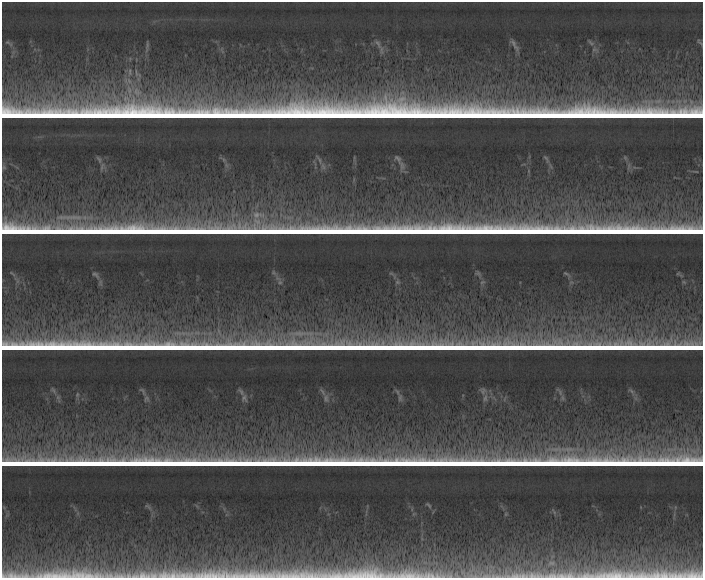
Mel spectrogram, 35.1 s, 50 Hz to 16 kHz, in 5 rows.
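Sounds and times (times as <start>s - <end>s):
wind gusting over microphone: 0.0s - 8.9s, 9.9s - 15.9s, 22.0s - 35.0s.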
